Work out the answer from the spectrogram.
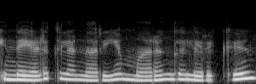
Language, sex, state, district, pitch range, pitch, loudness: Tamil, female, Tamil Nadu, Nilgiris, 200-235 Hz, 220 Hz, -13 LUFS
